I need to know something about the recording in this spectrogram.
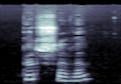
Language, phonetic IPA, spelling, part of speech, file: Polish, [parˈʃɨvɨ], parszywy, adjective, LL-Q809 (pol)-parszywy.wav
